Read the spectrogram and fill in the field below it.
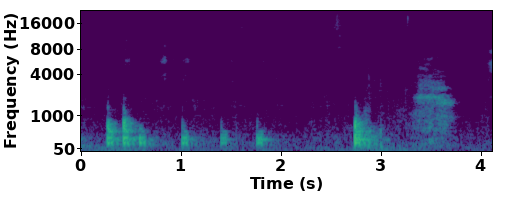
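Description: Pen writing on paper while working a fraction problem, a series of short scratchy strokes in an irregular rhythm, close and fairly quiet, ending in a brief rubbing sweep.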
